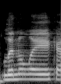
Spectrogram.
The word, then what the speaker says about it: linoleic: Linoleic acid. – Linoleic acid.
